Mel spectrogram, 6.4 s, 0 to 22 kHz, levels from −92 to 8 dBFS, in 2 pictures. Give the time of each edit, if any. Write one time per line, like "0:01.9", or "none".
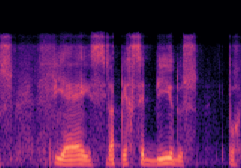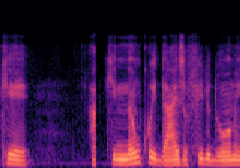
0:01.4
0:02.8
0:04.5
